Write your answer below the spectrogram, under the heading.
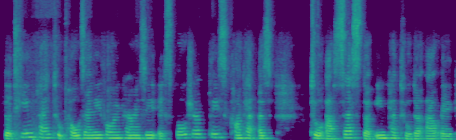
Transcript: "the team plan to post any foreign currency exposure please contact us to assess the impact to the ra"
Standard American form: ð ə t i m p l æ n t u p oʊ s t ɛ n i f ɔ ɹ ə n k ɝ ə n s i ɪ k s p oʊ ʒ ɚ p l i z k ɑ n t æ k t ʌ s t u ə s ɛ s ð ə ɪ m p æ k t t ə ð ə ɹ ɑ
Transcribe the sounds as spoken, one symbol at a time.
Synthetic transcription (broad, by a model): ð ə t i m p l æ n t u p oʊ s ɛ n i f ɔ ɹ ə n k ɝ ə n s i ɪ k s p oʊ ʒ ɚ p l i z k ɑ n t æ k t ʌ s t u ə s ɛ s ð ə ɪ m p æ k t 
